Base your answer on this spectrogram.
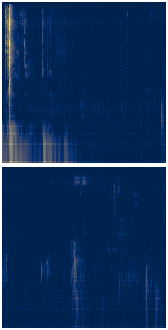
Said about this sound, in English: So I'm going to go ahead and crack the beer, and then I will take a sip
